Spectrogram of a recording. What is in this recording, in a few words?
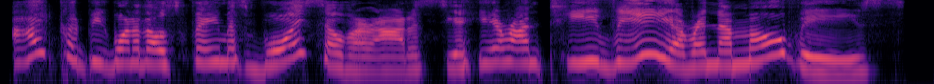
Quirky Female English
